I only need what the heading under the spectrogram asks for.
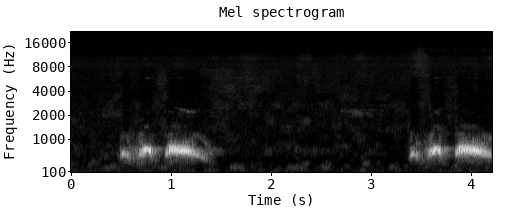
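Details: Spotted dove cooing used as a lure for wild doves. There are two clear three-note phrases, each with a short soft opening, a quick rising coo and a sustained round final note. The phrases are separated by about two seconds of quiet.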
